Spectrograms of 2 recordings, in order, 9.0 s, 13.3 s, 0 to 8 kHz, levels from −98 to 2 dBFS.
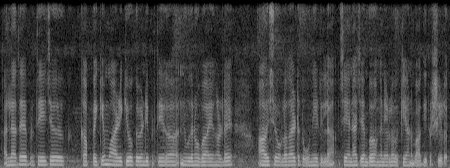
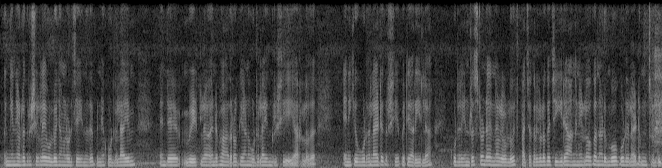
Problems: background sounds at intervals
